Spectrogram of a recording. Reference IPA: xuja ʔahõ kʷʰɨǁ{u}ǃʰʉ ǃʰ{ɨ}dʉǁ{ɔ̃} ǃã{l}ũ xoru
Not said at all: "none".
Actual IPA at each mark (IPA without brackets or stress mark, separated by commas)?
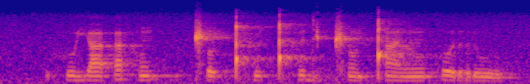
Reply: o, ɨ, õ, l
